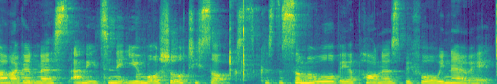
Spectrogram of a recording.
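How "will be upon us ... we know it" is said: normal talking voice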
